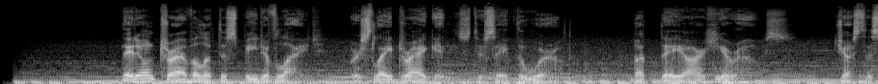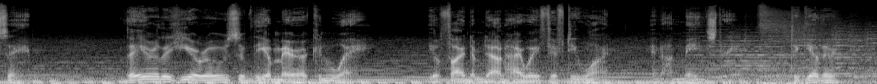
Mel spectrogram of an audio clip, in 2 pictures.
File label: StoryTeller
